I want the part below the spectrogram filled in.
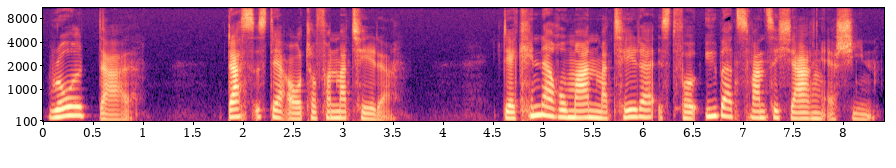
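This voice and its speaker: A woman's voice: fairly low pitch, unhurried, dry recording. Dry close female book presenter. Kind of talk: book presentation with read-aloud excerpt.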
